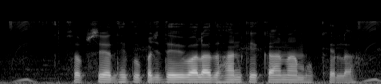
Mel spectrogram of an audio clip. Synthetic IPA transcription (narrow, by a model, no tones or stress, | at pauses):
səbseɐd̪ʱɪkʊpət͡ʃd̪eːʋiwaːlad̪ʱaːnkekanaːmɦʊkʰelaː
